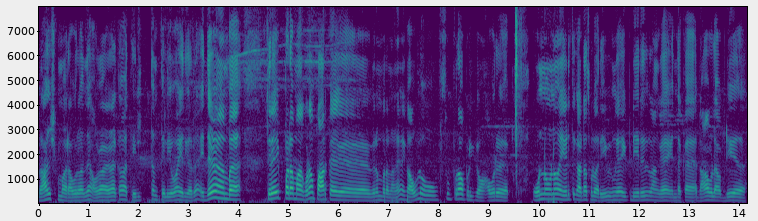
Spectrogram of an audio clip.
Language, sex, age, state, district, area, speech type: Tamil, male, 45-60, Tamil Nadu, Tiruvannamalai, rural, spontaneous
